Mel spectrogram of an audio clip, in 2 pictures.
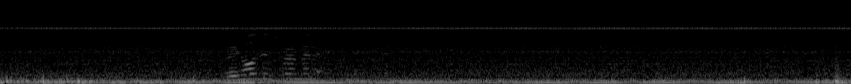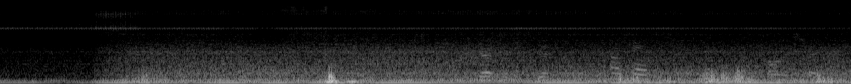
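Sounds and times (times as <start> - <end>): tractor engine running: 0.0 - 17.0.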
